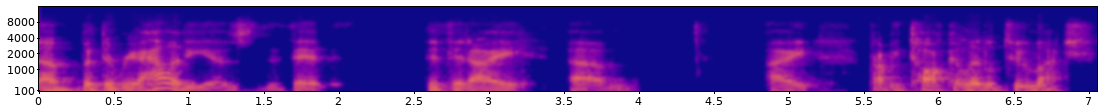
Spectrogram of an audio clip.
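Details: Adult man who stutters, active in the stuttering support community for over 25 years; stuttering.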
